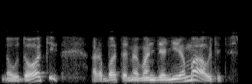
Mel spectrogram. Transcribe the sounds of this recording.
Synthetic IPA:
nɐʊd̪oːt̪ʲɪɐrbɐt̪ɐmʲɛʋɐnʲd̪ʲɛnʲɪjɛmɐʊd̪ʲɪt̪ʲɪs

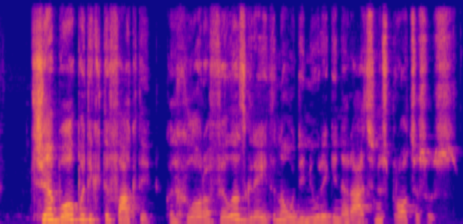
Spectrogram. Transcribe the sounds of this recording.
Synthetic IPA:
t͡ʃʲɛbʊʋoːpɐt̪ʲɪkt̪ʲɪfɑːkt̪ɐɪ | kɐt̪xlˠoːɾɔfʲɪlˠɐs̬ɡɾʲɛɪt̪ʲɪnɐːʊd̪ʲɪnʲuːɾʲɛɡʲɛnʲɛɾɑːt̪sʲɪnʲʊspɾɔt̪sʲɛsʊs

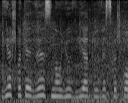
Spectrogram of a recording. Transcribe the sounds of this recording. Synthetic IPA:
jiɛʃkoːt̪ʲɛʋʲɪsnɐʊjuːʋʲiɛt̪uːʋʲɪskɐʃkoː

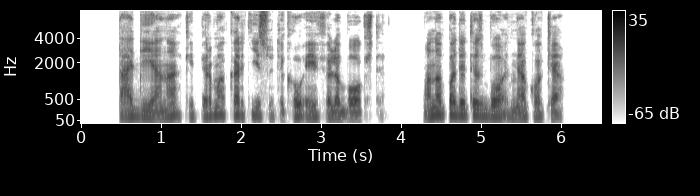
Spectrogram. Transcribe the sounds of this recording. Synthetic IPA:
t̪ɑːd̪ʲiɛnɑkɐɪpʲɪɾmɑkɐɾʲˑt̪ʲiːsʊt̪ʲɪkʰɐʊʔɛɪfʲɛlʲoboːkʃʲt̪ʲɪ | mɑːnoːpɐd̪ʲeːt̪ʲɪsbʊʋoːnʲɛkoːkʲɛ

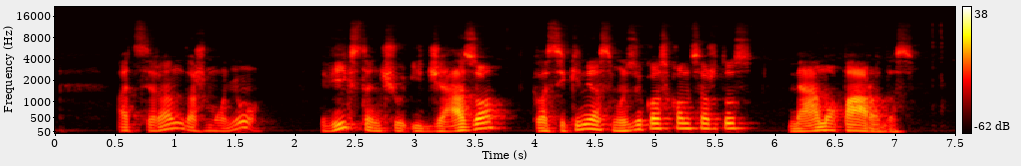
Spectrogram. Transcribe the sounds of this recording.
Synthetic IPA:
ɐ̰t̪ʲsʲɪɾɐnd̪ɐʒmoːnʲuː | ʋʲiːkst̪ɐnʲt͡ʃʲuːʔiːd͡ʒʲæ̰ːzoː | klˠɐsʲɪkʲɪnʲeːsmʊzʲɪkoːskɔnʲsʲɛɾt̪ʊs | mʲæːnoːpɑːɾo̰ːd̪ɐs

